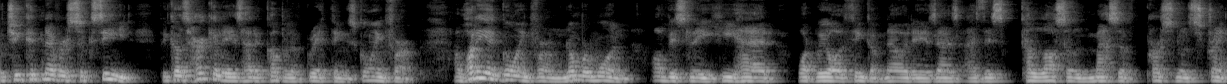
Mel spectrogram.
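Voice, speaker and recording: This man's voice has a dark, mellow tone at medium pitch, somewhat breathy, with ordinary pitch variation. He keeps a moderate pace with hardly any pauses. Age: 60s. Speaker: motivational channel host. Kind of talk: motivational monologue. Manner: halting, with repetitions.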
